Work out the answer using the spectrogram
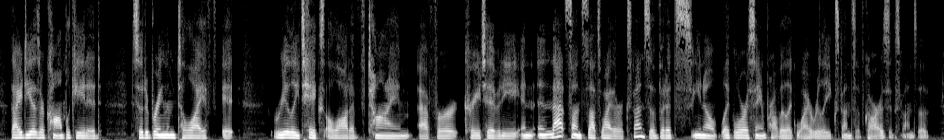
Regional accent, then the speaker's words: California, United States; growing up in California

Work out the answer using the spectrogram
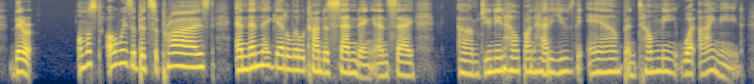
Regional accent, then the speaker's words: Ecuador; now in New York City, United States; I'm from Ecuador and I live in New York City

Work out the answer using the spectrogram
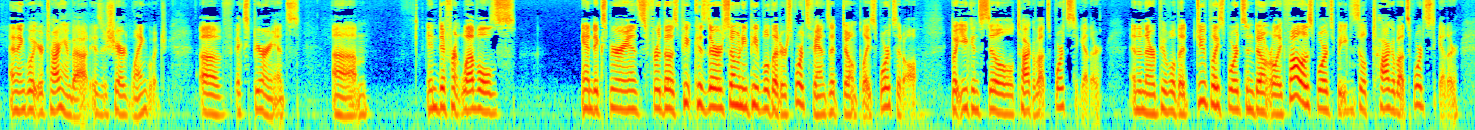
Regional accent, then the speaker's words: Akron, Ohio, United States; moved away; I was recently back home in my home state of Ohio, which I love so dearly, specifically my city of Akron, Ohio, the home of champions.

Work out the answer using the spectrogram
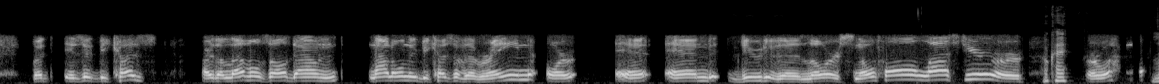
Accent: Grand Rapids, Minnesota, United States; now in Scandia, United States; I'm in Scandia now, but I'm originally from Grand Rapids

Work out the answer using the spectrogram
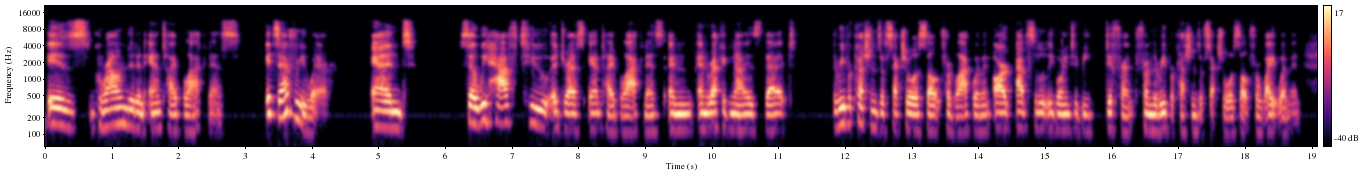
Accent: Nebraska, United States; I'm from Nebraska

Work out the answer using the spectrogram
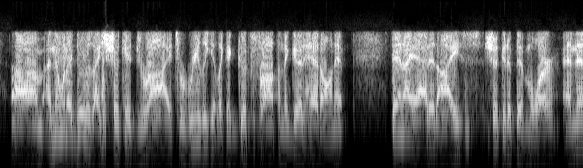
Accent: Savannah, Georgia, United States; now in Atlantic City, United States; I was born and raised in Savannah, Georgia, but I've been here for quite a while

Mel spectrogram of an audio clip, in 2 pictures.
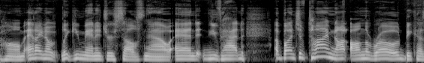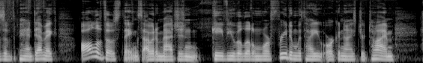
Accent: Canada; now in Philadelphia, United States; I'm so happy to have some fellow Canadians on the show. I've been living in Philly for a while.

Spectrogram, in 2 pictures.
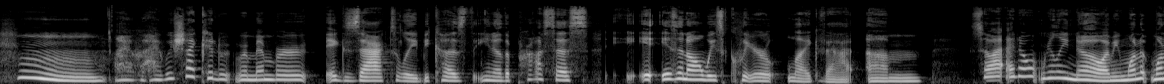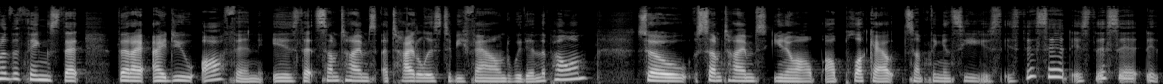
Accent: Washington, District of Columbia, United States; moved away; I grew up in Washington DC and it didn't get cold like

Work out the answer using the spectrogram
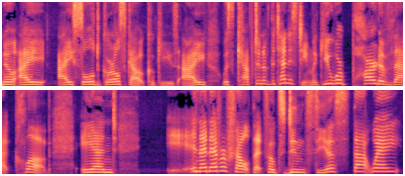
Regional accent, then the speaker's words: Indiana, United States; moved away; I grew up in the Midwest. I was born in the Midwest. I grew up in the Midwest. I went to college in the Midwest. Um, most of that time was spent in Indiana

